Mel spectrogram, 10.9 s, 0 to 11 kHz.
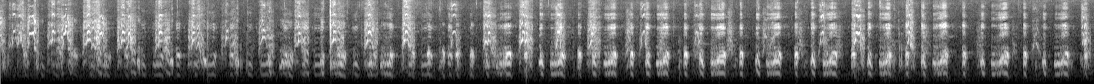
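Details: Decoy and wild chukar partridges in May 2024, an old wild partridge hanging back from the roof trap: fast, chattering chuk notes in a steady stream, about two per second, several birds overlapping.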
